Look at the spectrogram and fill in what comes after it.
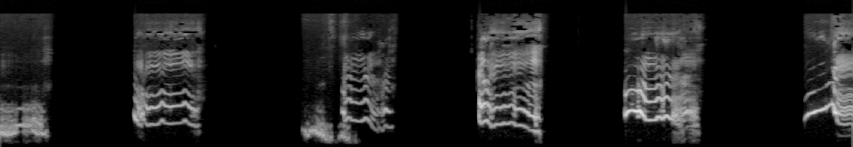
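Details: Fox uttering a series of loud, wavering wails and whines, each about a second long, some dipping low and gravelly, others rising high and tonal, repeated roughly every two seconds.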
